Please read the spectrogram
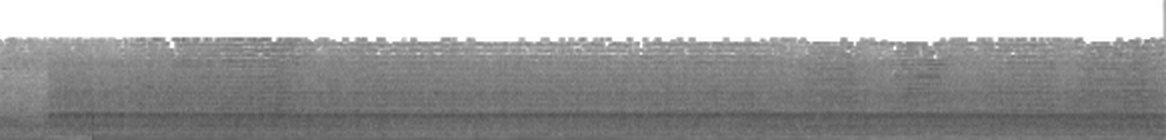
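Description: Background music of slow, long held notes, changing chord a few times.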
